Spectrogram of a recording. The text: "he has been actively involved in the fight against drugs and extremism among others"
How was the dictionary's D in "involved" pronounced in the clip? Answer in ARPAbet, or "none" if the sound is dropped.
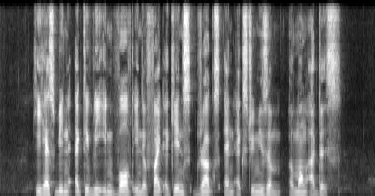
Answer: D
